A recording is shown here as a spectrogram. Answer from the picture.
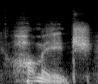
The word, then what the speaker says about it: homage: There's essentially three different ways. The British pronunciation is something like homage. Homage.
